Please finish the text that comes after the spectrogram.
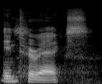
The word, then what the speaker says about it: Interex: out there came back can you say that phonetically very slowly for me interx is that the part like the flotation devices interx yeah i n t r e ex that interx people okay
